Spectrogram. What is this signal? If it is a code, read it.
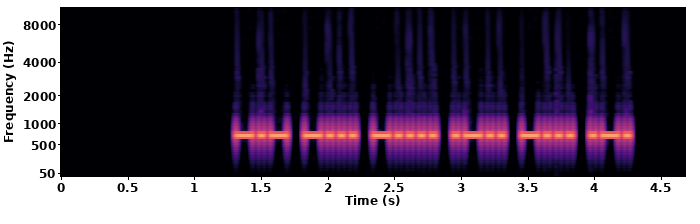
Morse code, heard as a keyed tone, about 28 wpm, 700 Hz. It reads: KB6LBR
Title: USA Call Signs - 6 Characters - Repeated 2x - 28wpm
